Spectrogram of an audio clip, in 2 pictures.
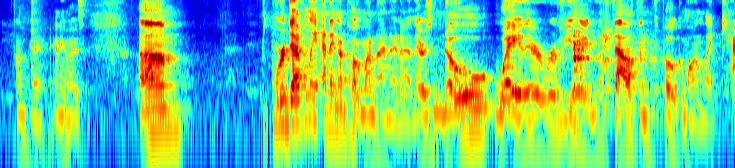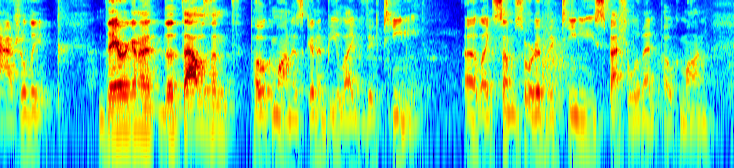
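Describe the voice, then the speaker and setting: Big swings in loudness run through a man's voice, captured with audible room echo. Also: medium pitch for a man, ordinary pitch variation, fairly quick pace. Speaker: YouTuber doing live Q&A. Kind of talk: casual live stream chat. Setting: live stream. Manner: animated, off the cuff.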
